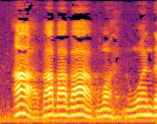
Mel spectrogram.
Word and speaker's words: Av: The Hebrew word for father is spelled A-V in English. And it's pronounced something like Av, Av, Av, Av, Av.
